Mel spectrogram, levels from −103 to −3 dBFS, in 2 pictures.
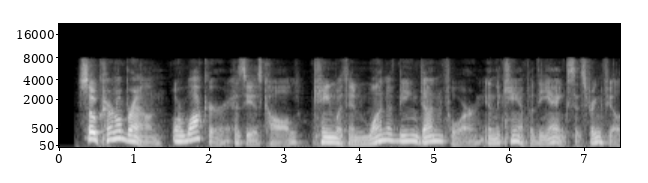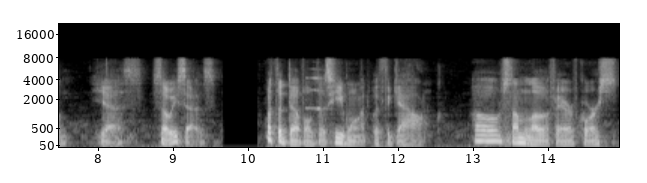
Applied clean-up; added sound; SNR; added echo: neural separator model SepFormer DNS4.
